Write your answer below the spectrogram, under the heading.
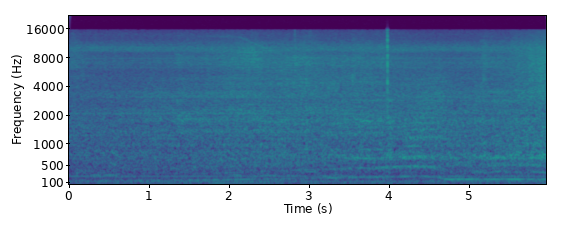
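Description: City bus engine idling, heard from inside the cabin while the bus waits in traffic, with a steady low hum. The hum grows a little louder near the end.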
